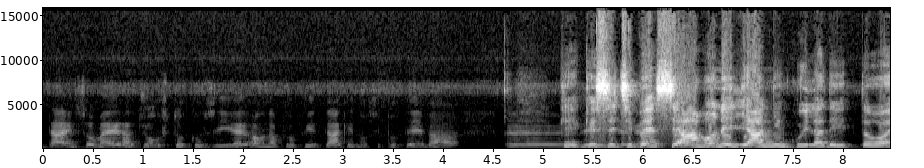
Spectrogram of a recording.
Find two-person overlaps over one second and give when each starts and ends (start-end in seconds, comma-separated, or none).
5.1-6.5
